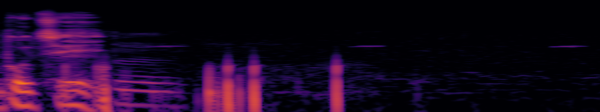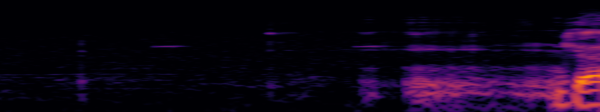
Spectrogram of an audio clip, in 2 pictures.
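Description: A man's voice speaking in Kinyarwanda breaks off, followed by a few soft clicks and a pause of about three seconds. Speech resumes near the end.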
